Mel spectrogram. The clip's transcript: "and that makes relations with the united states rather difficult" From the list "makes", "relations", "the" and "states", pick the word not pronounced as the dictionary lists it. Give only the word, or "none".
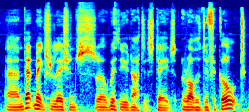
none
